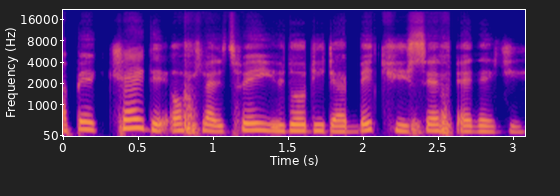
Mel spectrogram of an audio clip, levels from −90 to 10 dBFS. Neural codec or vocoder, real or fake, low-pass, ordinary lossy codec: autoencoder, 48 kHz, 32 numbers a frame, DAC-VAE, trained on Japanese speech; fake; none; none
